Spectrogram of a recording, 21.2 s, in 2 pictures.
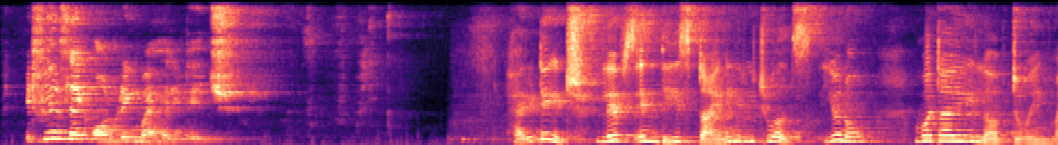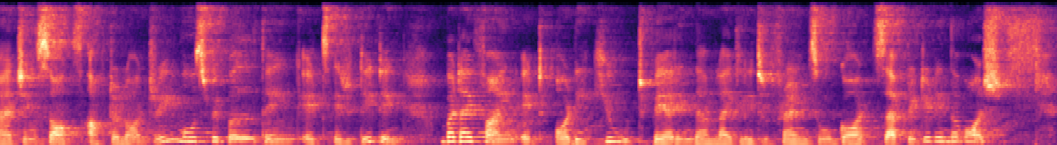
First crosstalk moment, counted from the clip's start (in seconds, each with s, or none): none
